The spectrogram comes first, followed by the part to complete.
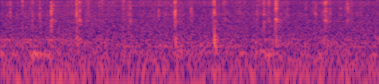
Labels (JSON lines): {"label": "ambient", "recorder": "HydroMoth"}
